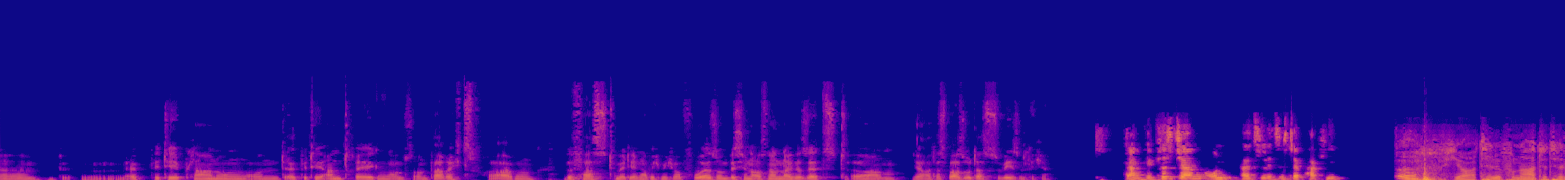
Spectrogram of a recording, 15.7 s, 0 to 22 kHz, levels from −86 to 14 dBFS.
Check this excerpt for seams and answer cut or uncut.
uncut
